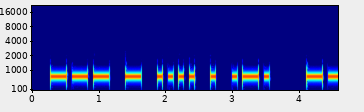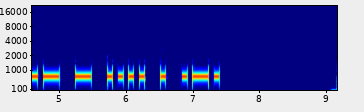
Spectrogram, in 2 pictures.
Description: Morse code, heard as a keyed tone, about 15 wpm, 700 Hz. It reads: OTHER OTHER
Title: Top 100 Words Repeated 15wpm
